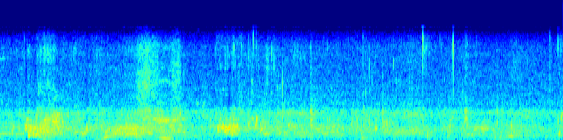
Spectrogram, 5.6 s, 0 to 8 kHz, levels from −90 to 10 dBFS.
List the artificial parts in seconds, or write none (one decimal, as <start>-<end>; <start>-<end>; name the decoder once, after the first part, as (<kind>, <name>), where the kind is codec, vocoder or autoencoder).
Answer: none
